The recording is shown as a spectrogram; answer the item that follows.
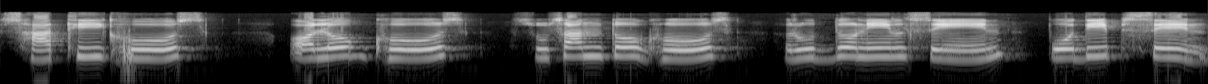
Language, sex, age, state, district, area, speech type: Bengali, female, 30-45, West Bengal, North 24 Parganas, rural, spontaneous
